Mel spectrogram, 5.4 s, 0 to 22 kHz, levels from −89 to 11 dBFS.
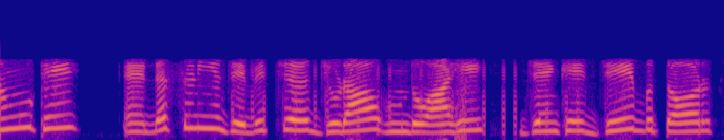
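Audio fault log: throughout, Bluetooth CVSD headset codec: the speech is squeezed into a narrow phone band of roughly 150 Hz to 3.4 kHz, with a granular hiss underneath and scratchy s sounds, because the one-bit up/down coder at 64 kbps can't keep pace with fast, bright sounds, so its adapting step size falls behind and distorts them.
1.74 to 4.35 s, GSM signalling bursts: a galloping run of short buzzes at about 217 Hz sits around 15 dB below the speech. That's a nearby 2G phone signalling, with its radio bursts picked up and rectified by the audio circuitry into audible buzz.
3.41 to 3.50 s, bit errors on a Bluetooth voice link: a short rushing crackle, no sharp clicks. Around 3 percent of bits flipped on the headset link, and since each CVSD bit only nudges the level slightly and the errors fade out, you hear noise rather than pops.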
